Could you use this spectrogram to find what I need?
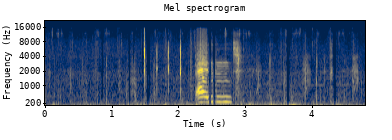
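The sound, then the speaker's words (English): Horse hooves trot in a steady, even rhythm around a circle while a person speaks briefly over the footfalls. “Get your horse to sit,”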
